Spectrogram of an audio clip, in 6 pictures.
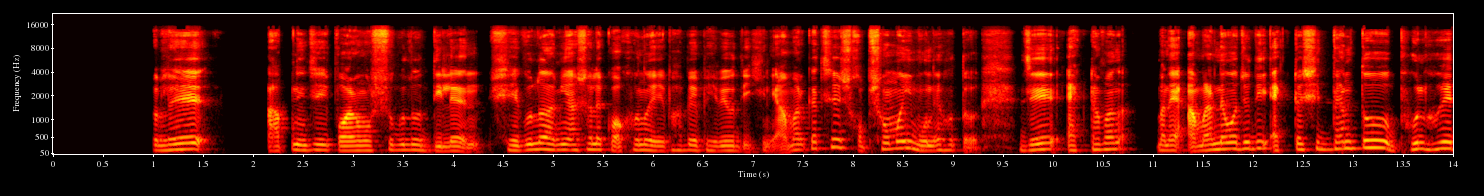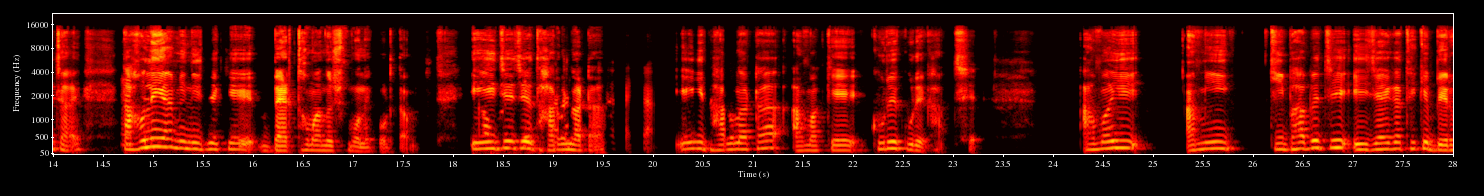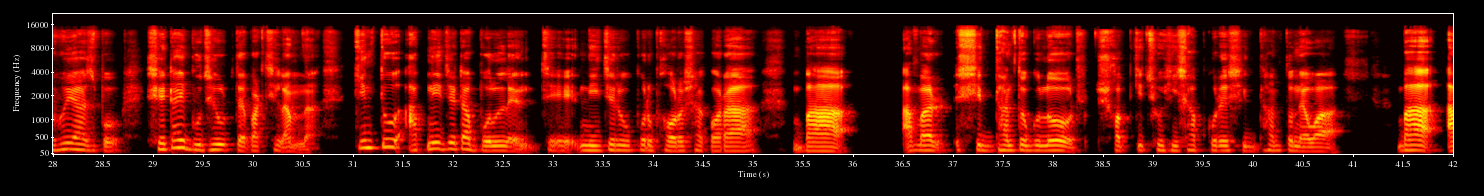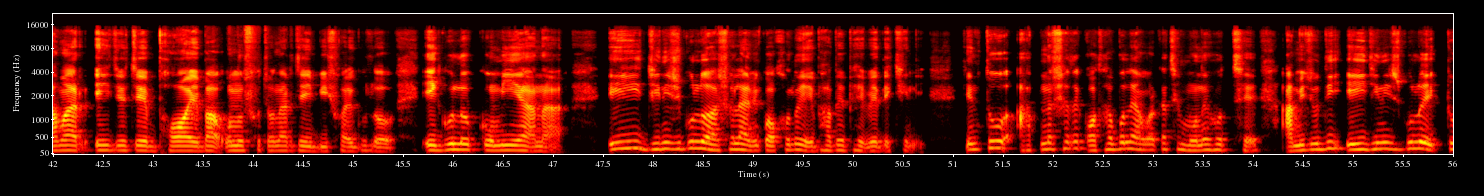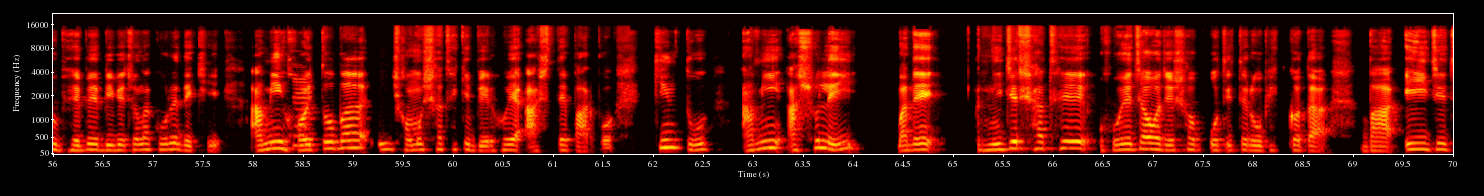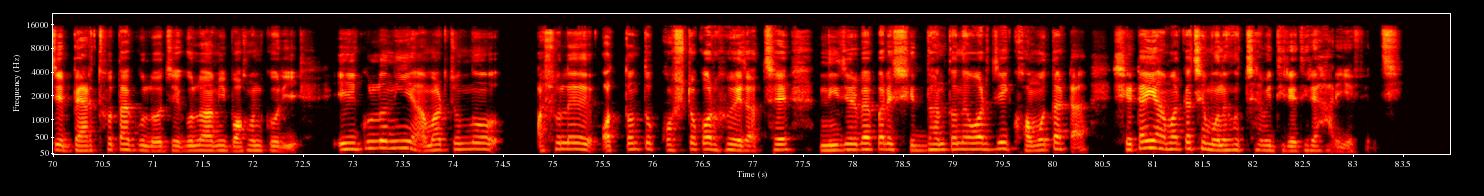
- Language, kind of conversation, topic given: Bengali, advice, আমি কীভাবে ভবিষ্যতে অনুশোচনা কমিয়ে বড় সিদ্ধান্ত নেওয়ার প্রস্তুতি নেব?
- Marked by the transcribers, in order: tapping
